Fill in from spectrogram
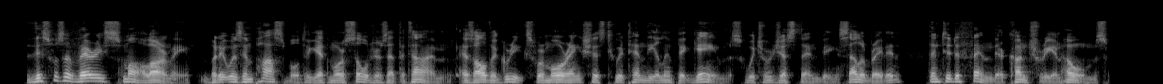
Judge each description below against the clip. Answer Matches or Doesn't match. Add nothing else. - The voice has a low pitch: Matches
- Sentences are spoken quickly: Matches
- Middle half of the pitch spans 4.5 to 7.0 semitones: Matches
